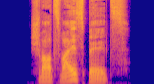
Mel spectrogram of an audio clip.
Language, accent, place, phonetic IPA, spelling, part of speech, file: German, Germany, Berlin, [ʃvaʁt͡sˈvaɪ̯sˌbɪlt͡s], Schwarzweißbilds, noun, De-Schwarzweißbilds.ogg
- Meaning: genitive of Schwarzweißbild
